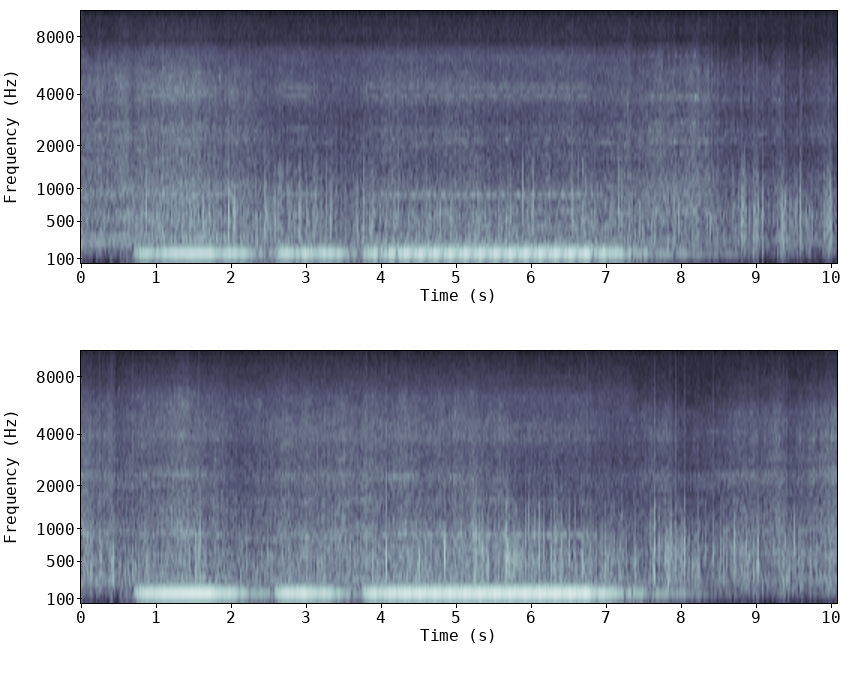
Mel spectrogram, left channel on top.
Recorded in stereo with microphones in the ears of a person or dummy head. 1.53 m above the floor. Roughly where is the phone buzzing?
Centre.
